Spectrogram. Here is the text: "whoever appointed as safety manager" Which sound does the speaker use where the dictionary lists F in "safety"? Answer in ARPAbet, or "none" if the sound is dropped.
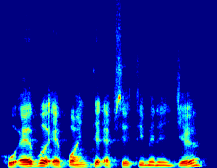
none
